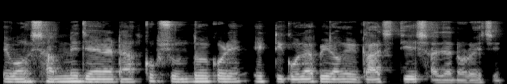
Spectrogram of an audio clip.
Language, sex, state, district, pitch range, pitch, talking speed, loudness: Bengali, male, West Bengal, Kolkata, 120-130 Hz, 125 Hz, 155 wpm, -16 LUFS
